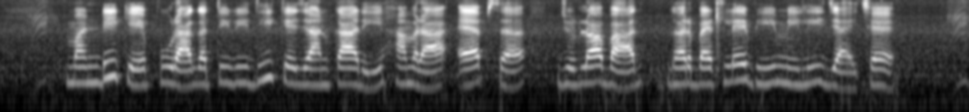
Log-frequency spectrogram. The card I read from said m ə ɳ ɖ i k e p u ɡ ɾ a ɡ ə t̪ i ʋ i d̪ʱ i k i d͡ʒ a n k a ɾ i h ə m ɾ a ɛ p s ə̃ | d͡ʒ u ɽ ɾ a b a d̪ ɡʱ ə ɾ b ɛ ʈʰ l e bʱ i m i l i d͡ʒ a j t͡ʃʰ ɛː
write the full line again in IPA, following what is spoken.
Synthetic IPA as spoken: m ə ɳ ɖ i k e p u ɾ a ɡ ə t̪ i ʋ i d̪ʱ i k e d͡ʒ a n k a ɾ i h ə m ɾ a ɛ p s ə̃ | d͡ʒ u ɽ l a b a d̪ ɡʱ ə ɾ b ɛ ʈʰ l e bʱ i m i l i d͡ʒ a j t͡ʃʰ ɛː

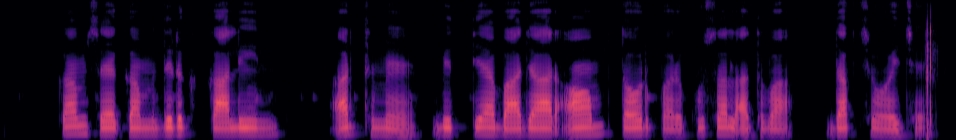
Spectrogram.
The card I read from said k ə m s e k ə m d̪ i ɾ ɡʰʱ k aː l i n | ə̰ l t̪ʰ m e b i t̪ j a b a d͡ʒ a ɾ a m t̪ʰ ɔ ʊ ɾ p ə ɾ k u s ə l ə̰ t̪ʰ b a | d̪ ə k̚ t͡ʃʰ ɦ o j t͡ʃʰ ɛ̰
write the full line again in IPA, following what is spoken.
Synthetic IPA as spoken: k ə m s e k ə m d̪ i ɾ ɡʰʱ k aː l i n | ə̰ ɾ t̪ʰ m e b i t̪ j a b a d͡ʒ a ɾ a m t̪ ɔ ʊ ɾ p ə ɾ k u s ə l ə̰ t̪ʰ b a | d̪ ə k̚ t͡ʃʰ ɦ o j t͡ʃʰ ɛ̰

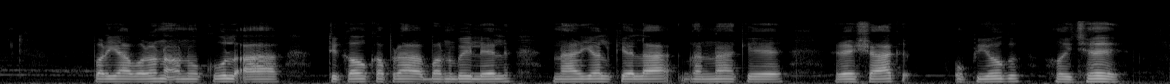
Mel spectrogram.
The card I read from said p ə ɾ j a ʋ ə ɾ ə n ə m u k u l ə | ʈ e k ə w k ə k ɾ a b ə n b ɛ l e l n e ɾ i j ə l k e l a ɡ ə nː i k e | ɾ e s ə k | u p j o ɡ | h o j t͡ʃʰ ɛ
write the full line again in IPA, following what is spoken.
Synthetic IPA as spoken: p ə ɾ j a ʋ ə ɾ ə n ə n u k u l a | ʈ i k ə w k ə p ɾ a b ə n b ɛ l e l n a ɾ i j ə l k e l a ɡ ə nː a k e | ɾ e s a k | u p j o ɡ | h o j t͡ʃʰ ɛ

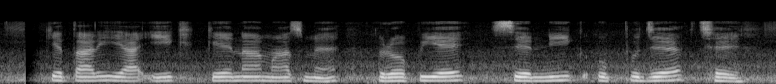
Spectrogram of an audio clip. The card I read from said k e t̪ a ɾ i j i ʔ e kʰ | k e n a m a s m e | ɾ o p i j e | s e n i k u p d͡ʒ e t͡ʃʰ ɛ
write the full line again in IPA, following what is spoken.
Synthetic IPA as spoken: k e t̪ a ɾ i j a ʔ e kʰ | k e n a m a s m e | ɾ o p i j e | s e n i k u p d͡ʒ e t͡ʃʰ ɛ

